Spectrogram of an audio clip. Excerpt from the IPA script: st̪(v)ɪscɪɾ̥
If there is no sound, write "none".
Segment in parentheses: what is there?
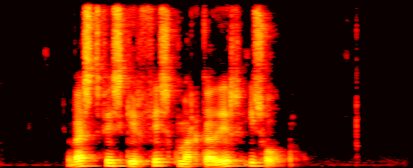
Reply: f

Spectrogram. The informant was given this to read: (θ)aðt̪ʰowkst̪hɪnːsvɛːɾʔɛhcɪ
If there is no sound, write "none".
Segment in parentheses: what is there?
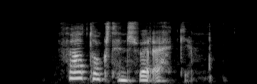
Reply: θ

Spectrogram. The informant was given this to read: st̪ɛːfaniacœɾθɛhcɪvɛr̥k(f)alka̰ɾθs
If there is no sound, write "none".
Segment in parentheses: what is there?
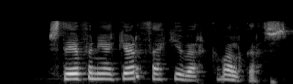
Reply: v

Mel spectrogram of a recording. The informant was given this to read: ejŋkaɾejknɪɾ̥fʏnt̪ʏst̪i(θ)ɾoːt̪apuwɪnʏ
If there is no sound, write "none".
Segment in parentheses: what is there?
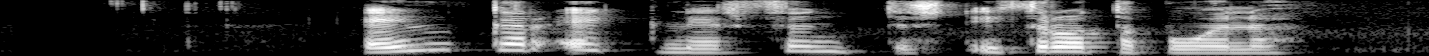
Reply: θ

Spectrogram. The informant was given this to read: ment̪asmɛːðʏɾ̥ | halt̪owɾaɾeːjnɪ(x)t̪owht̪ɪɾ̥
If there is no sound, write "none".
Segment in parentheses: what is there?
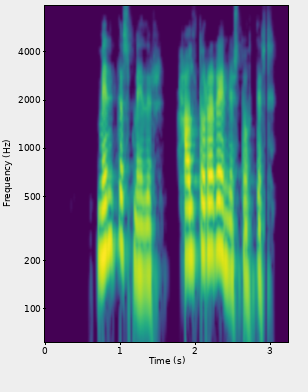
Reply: s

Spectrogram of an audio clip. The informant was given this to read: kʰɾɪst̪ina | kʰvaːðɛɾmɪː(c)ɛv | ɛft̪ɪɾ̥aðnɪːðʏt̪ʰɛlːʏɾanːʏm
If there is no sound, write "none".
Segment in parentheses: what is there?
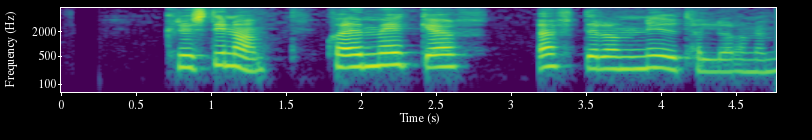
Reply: c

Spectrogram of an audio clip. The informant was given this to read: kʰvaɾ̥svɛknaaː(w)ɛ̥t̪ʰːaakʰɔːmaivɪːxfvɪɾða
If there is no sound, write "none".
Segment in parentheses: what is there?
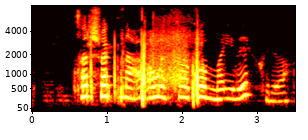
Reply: w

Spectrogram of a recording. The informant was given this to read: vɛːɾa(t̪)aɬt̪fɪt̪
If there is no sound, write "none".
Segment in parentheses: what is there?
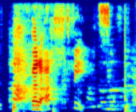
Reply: none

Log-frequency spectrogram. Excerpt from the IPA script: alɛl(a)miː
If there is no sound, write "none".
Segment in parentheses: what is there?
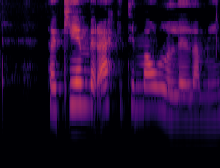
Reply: a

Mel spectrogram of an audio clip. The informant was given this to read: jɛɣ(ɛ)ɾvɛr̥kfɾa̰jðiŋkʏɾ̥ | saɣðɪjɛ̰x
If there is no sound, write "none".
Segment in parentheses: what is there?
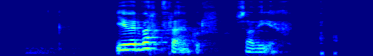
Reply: ɛ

